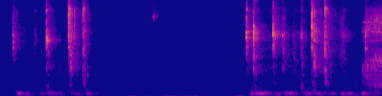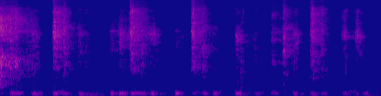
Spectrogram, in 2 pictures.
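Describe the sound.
Fingers typing on a computer keyboard in quick, uneven bursts of light clicks, with a brief pause partway through before the tapping resumes at a steady pace.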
